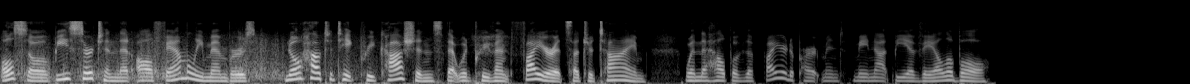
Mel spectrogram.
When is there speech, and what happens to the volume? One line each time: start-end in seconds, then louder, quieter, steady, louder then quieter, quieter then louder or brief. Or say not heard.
0.0-9.9 quieter.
